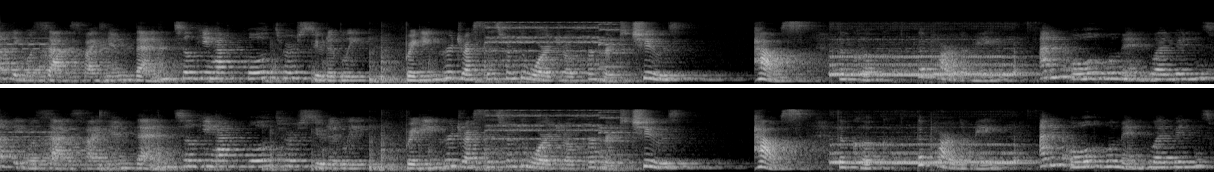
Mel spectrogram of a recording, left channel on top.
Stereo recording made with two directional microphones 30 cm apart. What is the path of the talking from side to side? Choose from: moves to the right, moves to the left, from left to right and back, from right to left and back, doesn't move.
moves to the right.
